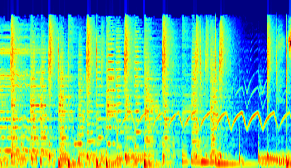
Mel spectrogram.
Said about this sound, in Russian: Вау-вау-вау, маячок включаю. Вау-вау-вау, сирены сообщаю. Вау-вау-вау, жизни я спасаю. Я скорая помощь, всем помогаю.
